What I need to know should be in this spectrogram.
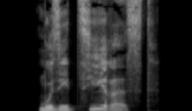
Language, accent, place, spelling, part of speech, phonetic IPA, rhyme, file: German, Germany, Berlin, musizierest, verb, [muziˈt͡siːʁəst], -iːʁəst, De-musizierest.ogg
- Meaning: second-person singular subjunctive I of musizieren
